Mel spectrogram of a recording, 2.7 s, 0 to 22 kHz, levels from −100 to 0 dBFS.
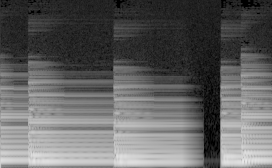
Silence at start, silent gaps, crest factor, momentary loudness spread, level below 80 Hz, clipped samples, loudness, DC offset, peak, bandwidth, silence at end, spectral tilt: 0 s; none; 16 dB; 8 LU; -50 dBFS; under 0.1%; -17 LUFS; under 0.1%; 0 dBFS; 6.8 kHz; 0 s; -8.5 dB/octave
